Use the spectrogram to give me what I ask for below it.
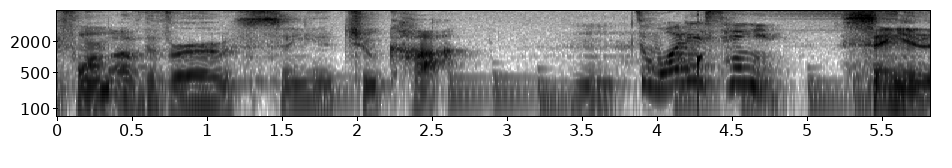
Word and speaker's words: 축하: So when you pronounce them together, it sounds like K. 축하. But it's written as 축하.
